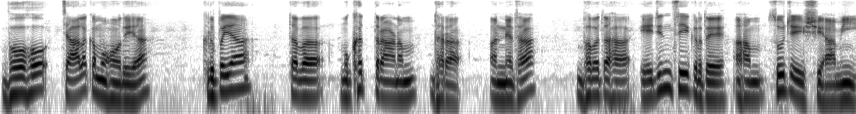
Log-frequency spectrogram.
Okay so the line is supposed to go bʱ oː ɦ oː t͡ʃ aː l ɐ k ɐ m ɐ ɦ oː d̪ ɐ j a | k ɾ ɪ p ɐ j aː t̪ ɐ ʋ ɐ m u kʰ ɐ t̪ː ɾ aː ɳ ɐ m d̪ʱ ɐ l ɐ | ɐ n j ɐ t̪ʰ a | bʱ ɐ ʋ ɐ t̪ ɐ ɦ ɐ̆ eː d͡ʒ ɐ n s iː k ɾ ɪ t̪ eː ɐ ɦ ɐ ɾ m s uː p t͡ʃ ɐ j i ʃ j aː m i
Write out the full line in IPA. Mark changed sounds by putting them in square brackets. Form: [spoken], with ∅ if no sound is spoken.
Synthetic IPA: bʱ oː ɦ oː t͡ʃ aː l ɐ k ɐ m ɐ ɦ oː d̪ ɐ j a | k ɾ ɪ p ɐ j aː t̪ ɐ ʋ ɐ m u kʰ ɐ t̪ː ɾ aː ɳ ɐ m d̪ʱ ɐ [ɾ] ɐ | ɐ n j ɐ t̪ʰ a | bʱ ɐ ʋ ɐ t̪ ɐ ɦ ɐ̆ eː d͡ʒ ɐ n s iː k ɾ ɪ t̪ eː ɐ ɦ ɐ [∅] m s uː [∅] t͡ʃ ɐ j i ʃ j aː m i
